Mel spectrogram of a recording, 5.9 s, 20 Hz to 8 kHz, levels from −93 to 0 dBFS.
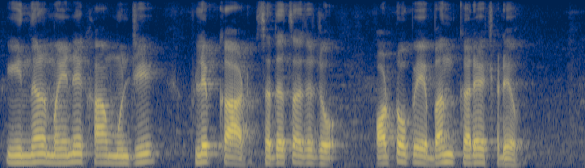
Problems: constant background noise, echo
